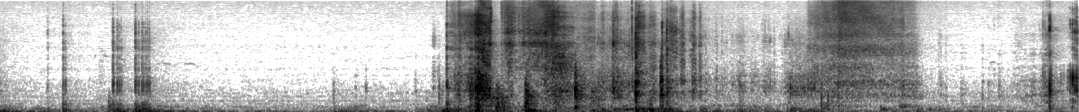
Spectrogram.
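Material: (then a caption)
Paper. Fingertips rub the corner of a paper page in a hardcover novel held open, then turn the page. A few soft low taps give way to a bright, papery rustle and swish as the page sweeps over, followed by a second, softer swish and a small tap at the end.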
